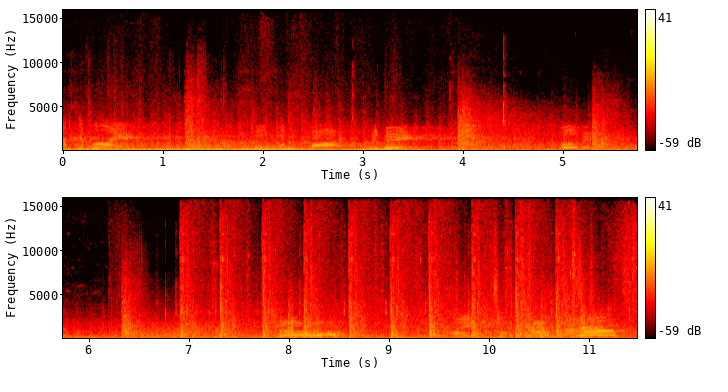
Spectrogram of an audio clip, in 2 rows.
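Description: Rapid gunfire in the VR shooter Synapse on PSVR2, a steady run of sharp shots over a loud, busy game soundscape with music and effects, some shots clustered and others spaced out.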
